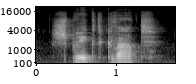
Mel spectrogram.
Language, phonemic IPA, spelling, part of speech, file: Dutch, /ˈsprekt ˈkwat/, spreekt kwaad, verb, Nl-spreekt kwaad.ogg
- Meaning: inflection of kwaadspreken: 1. second/third-person singular present indicative 2. plural imperative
